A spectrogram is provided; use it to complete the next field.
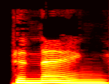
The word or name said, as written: pinang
